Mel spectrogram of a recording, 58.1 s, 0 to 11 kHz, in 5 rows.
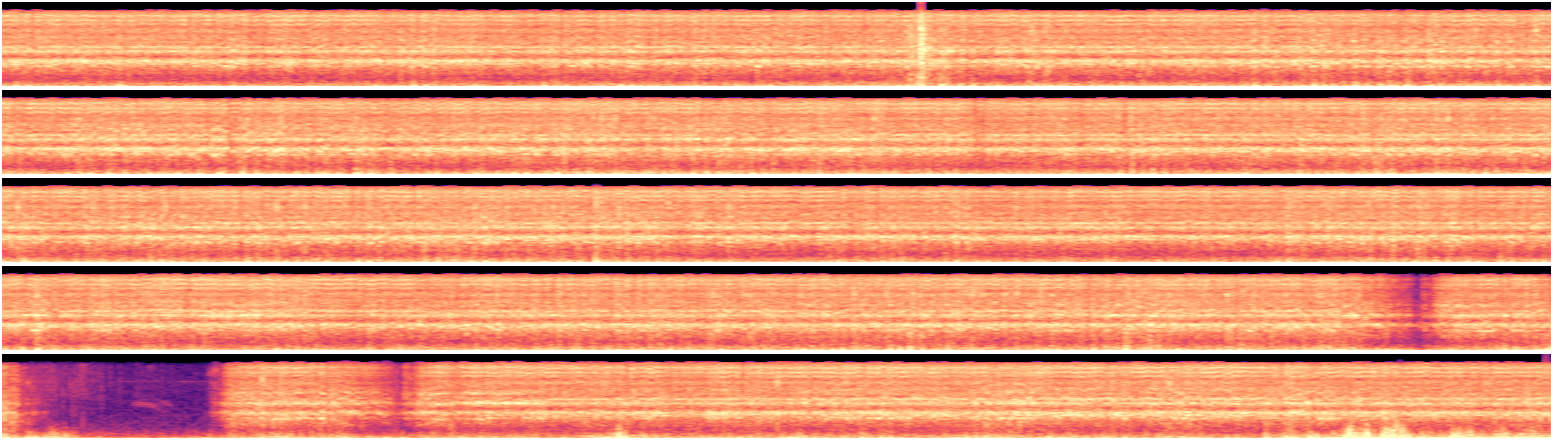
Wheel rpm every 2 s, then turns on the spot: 230, 230, 230, 220, 230, 220, 230, 230, 220, 230, 230, 230, 230, 230, 230, 230, 230, 230, 230, 230, 230, 220, 160, 60, 100, 210, 230, 230, 230.
none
